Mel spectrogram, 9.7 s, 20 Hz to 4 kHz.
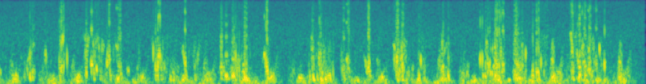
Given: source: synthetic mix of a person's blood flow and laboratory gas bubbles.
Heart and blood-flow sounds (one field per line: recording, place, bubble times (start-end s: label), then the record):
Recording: Doppler ultrasound of blood flow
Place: precordium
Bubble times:
0.00-0.06 s: bubbles
0.37-0.57 s: bubbles
0.69-0.77 s: bubbles
0.89-1.08 s: bubbles
1.26-1.90 s: bubbles
1.93-1.98 s: bubbles
2.29-2.71 s: bubbles
2.73-2.88 s: bubbles
2.92-3.06 s: bubbles
3.30-3.83 s: bubbles
3.96-4.10 s: bubbles
4.65-5.05 s: bubbles
5.13-5.30 s: bubbles
5.48-5.63 s: bubbles
5.92-6.14 s: bubbles
6.28-6.44 s: bubbles
6.60-6.82 s: bubbles
7.20-7.62 s: bubbles
7.71-7.95 s: bubbles
7.98-8.25 s: bubbles
8.56-9.14 s: bubbles
From the record:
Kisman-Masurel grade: 243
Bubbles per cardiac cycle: several, 3 to 8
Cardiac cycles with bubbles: 100%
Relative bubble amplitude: loud (0.450 to 0.775)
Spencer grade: 3 (all of the cardiac periods contain showers or single bubble signals, but not dominating or overriding the cardiac motion signals)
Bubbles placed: only in the low amplitude regions of the cardiac cycle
